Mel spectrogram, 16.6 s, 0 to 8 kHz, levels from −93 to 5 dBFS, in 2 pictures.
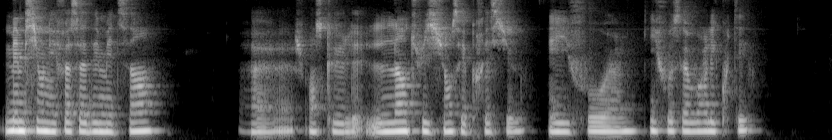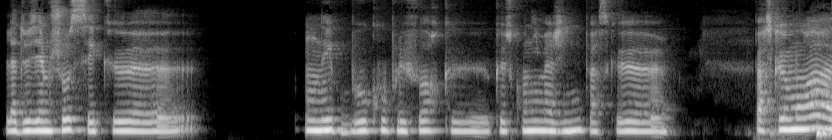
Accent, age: French, 20-39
